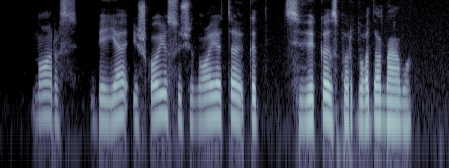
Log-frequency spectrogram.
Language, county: Lithuanian, Kaunas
